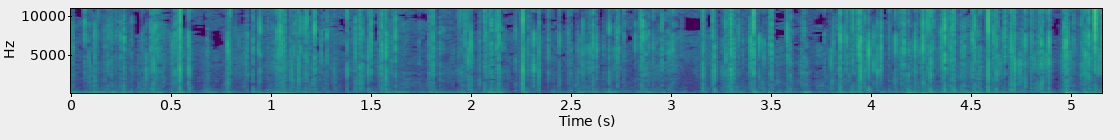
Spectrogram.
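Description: Long acrylic nails scratch and tap across a fist-sized microphone head fully covered in small glued-on rhinestones and beads. The result is a dense, continuous close-up scratching with quick clicky taps over a heavy low rumble and a steady low hum, with little high-end sparkle.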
